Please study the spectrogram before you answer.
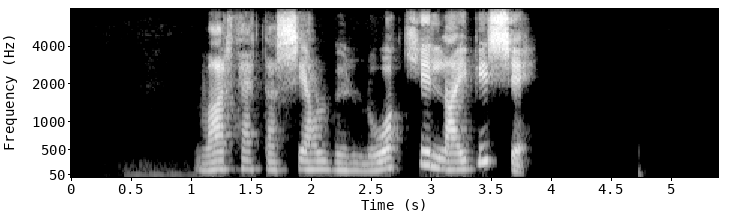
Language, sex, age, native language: Icelandic, female, 60-69, Icelandic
